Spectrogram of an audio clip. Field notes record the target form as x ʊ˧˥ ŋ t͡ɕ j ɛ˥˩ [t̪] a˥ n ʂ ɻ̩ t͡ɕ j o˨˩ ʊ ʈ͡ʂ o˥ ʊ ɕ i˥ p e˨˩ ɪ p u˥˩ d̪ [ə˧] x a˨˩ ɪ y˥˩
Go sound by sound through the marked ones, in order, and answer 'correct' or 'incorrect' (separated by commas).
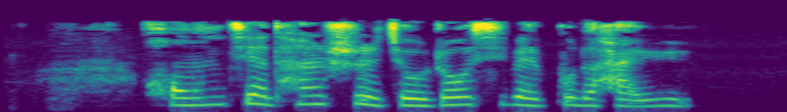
incorrect, incorrect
